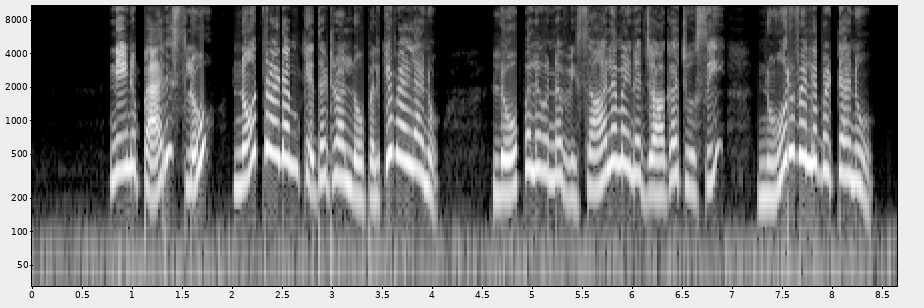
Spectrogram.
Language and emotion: Telugu, surprised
